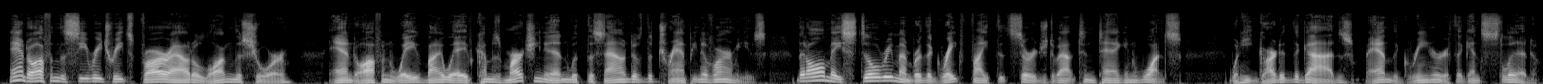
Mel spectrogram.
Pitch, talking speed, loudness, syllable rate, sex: 105 Hz, 195 wpm, -21 LUFS, 4.8 syllables/s, male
